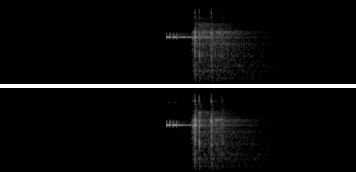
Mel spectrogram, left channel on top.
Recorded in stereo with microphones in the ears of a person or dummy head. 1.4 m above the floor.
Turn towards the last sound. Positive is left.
turn(degrees=-15)  # may be behind; listen again after turning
